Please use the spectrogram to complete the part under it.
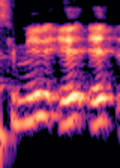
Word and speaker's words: CXMMUNITY: Yes, Community.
